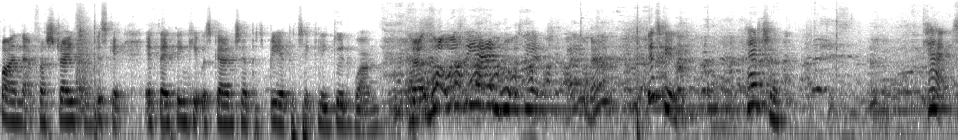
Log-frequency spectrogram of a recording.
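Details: Adult woman with Tourette syndrome producing frequent involuntary single-word vocal tics that she cannot control, some repeated hundreds of times a day and interrupting her speech.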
